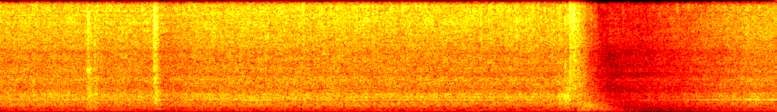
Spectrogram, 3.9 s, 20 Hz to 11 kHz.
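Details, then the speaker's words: 2000 Jeep Cherokee XJ after lifter replacement, running about 15 minutes: steady, even idle with no knocks, ticks or squeals, no leaks or misfire at the tailpipe; engine sounds healthy. "it's not leaking anything it's not making any funny noises so we're going to see how she goes"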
